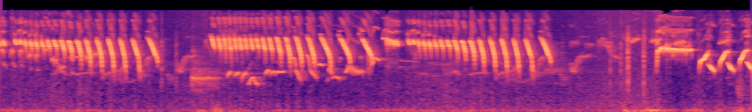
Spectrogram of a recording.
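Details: A melodious white-rumped shama delivers rapid high rattling runs of down-slurred notes, repeated in bursts of about two seconds, broken by brief lower whistles and ending in sharp rising chirps.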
